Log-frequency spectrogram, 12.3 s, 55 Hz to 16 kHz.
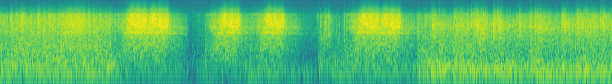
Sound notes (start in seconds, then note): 3.0 rockets firing; 9.4 guns blasting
